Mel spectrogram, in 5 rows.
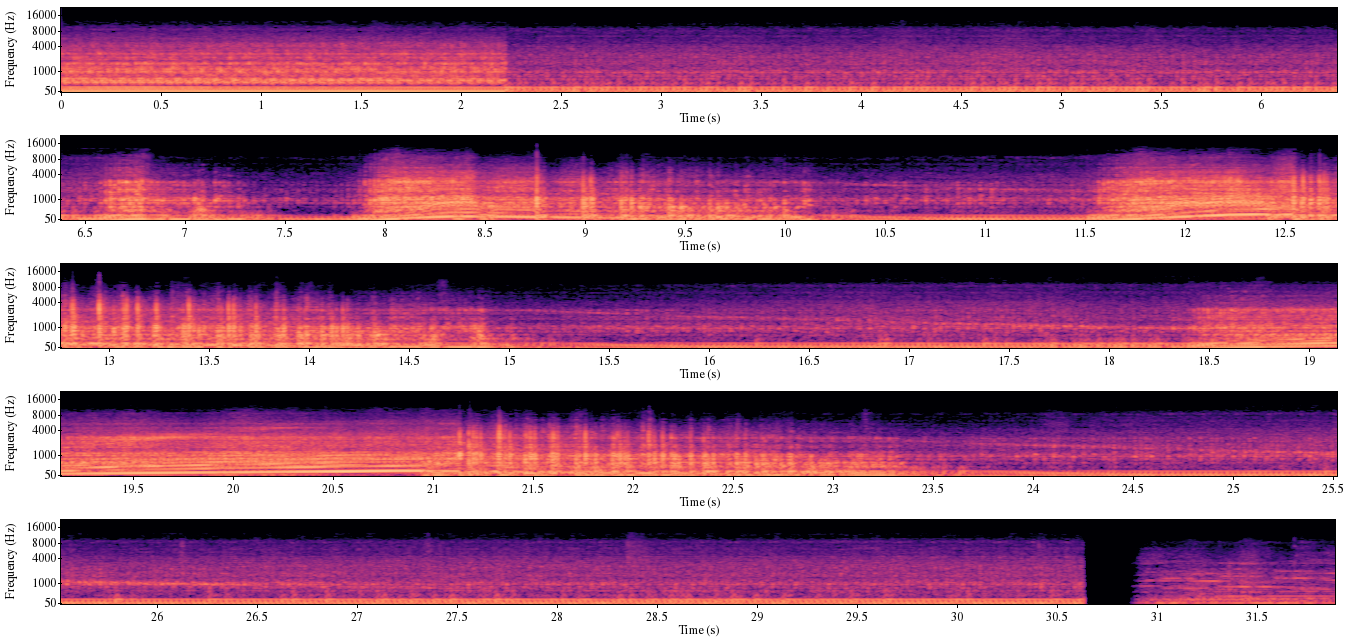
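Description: BMW M2's engine idling through its quad-tip exhaust, revved four times. Each rev rises and falls in pitch, and the last one is held longest.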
